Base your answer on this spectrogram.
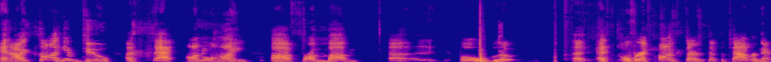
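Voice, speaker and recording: A man with a high pitch and a bright, sharp tone talks at a very slow pace, his intonation lively and broken by long, frequent pauses. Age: 60s. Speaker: stand-up comedian. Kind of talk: casual chat.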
